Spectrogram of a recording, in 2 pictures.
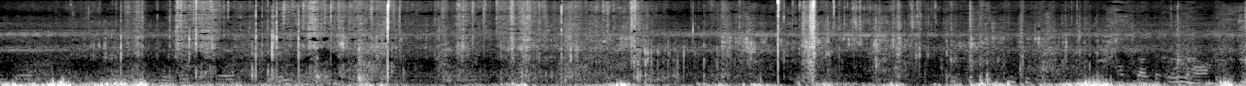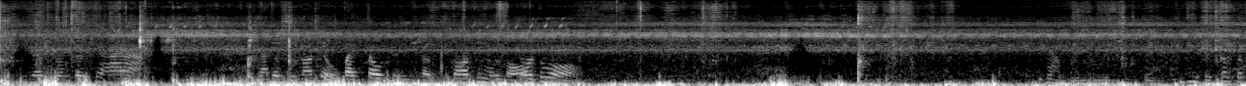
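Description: Footsteps crunch over dry twigs and earth.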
